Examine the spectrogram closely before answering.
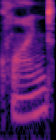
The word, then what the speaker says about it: climbed: Pearl clambered and climbed did you know climbed has a be in it it's a silent B we'll talk about that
